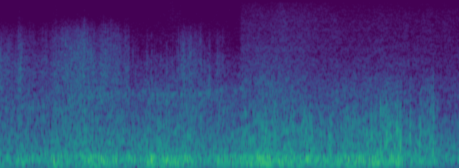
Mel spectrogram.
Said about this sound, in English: As the gusts built, I wondered if they were katabatic winds coming off the glacier.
